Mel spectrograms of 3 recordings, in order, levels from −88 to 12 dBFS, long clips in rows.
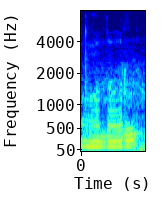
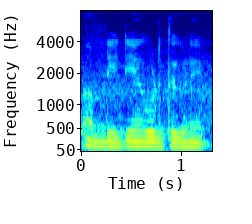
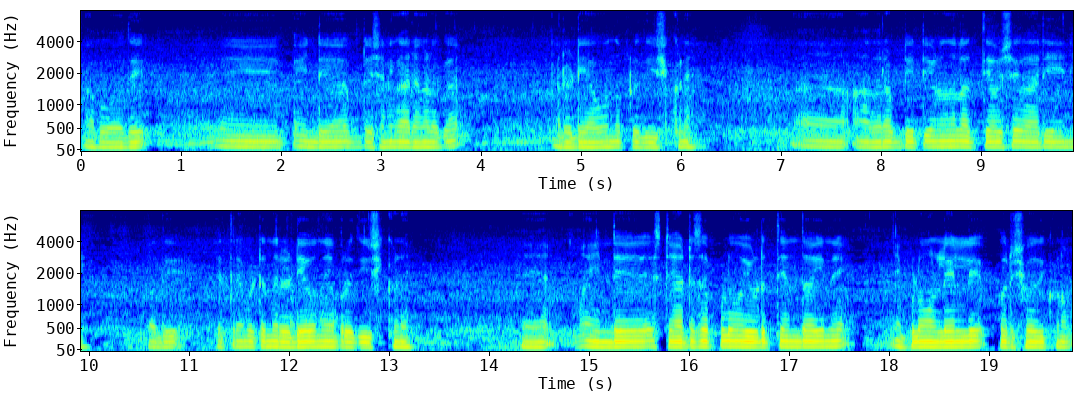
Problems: none marked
